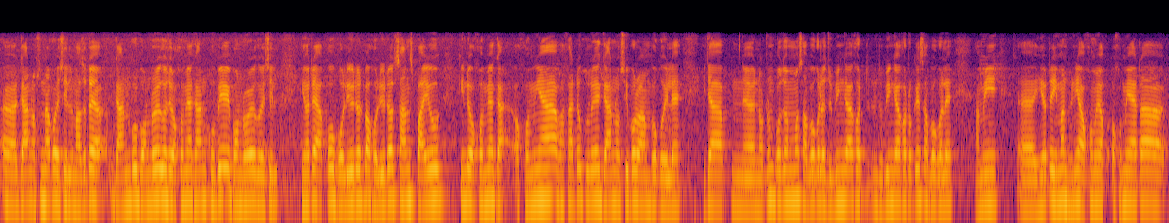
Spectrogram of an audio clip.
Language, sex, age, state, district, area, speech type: Assamese, male, 18-30, Assam, Lakhimpur, rural, spontaneous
